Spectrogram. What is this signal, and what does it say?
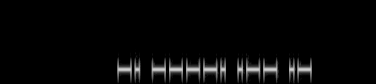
Morse code, heard as a keyed tone, about 28 wpm, 700 Hz. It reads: N9WA
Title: USA Call Signs - 4 Characters - 2x Character Spacing - 28wpm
